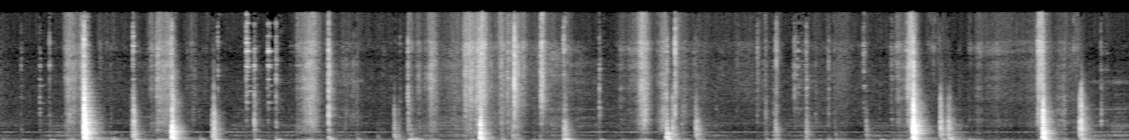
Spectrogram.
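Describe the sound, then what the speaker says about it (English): A knife chops vegetables on a wooden cutting board for a lamb shank dish, sharp, close knocks landing in an irregular rhythm with short pauses between bursts. "So let's chop them up."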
